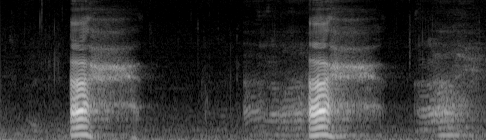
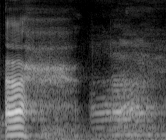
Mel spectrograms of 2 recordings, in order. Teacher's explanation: اس میں آواز اور سانس جاری رہتا ہے. جب آپ ہا کو اور ہا کو ساکن کریں گے آواز اور سانس اح اح.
